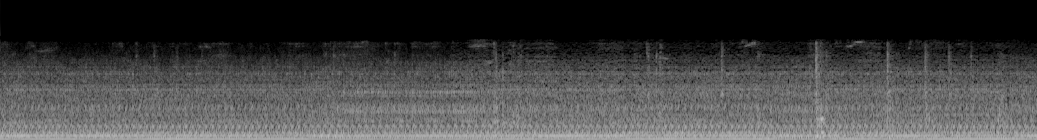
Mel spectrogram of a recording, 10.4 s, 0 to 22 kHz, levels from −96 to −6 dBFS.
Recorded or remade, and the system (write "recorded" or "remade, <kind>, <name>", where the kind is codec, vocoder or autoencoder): recorded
